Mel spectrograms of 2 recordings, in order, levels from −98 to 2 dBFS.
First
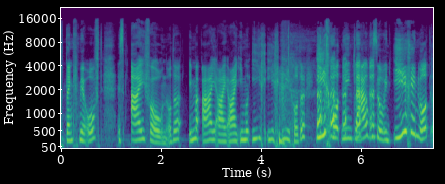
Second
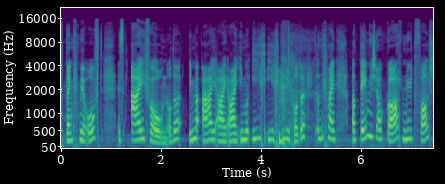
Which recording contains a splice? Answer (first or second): second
